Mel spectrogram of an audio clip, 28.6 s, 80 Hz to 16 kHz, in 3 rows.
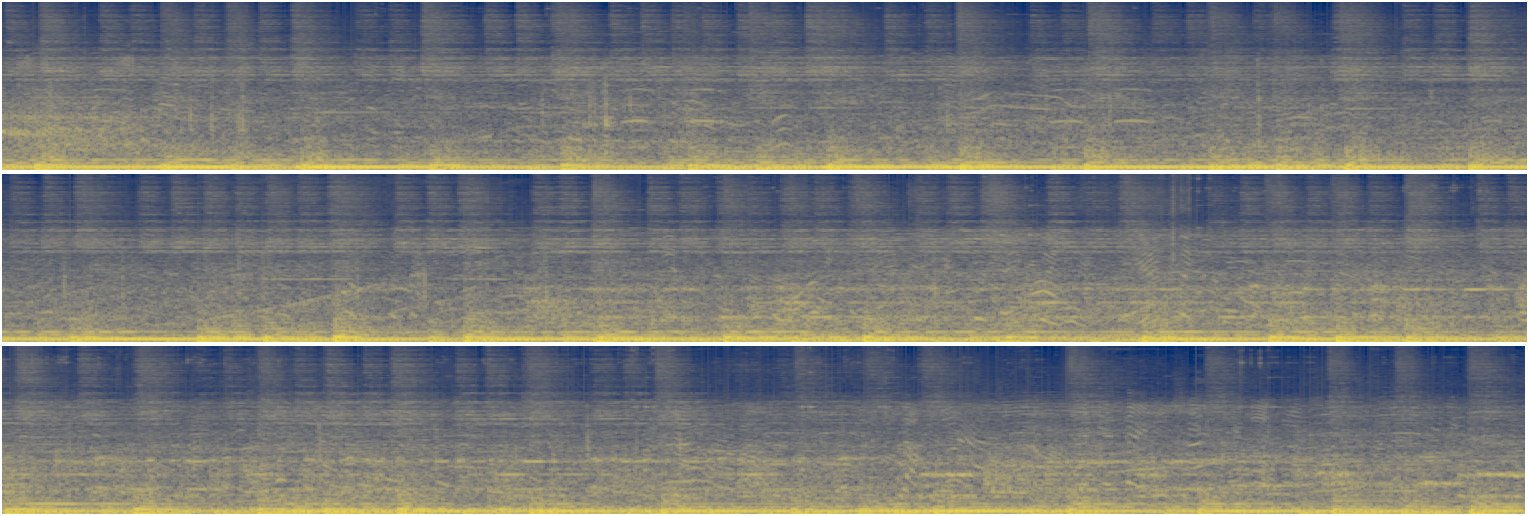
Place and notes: {"title": "Dajia Jenn Lann Temple, 大甲區大甲里 - In the square of the temple", "date": "2017-03-24 15:51:00", "description": "Temple fair, In the square of the temple", "latitude": "24.35", "longitude": "120.62", "altitude": "55", "timezone": "Asia/Taipei"}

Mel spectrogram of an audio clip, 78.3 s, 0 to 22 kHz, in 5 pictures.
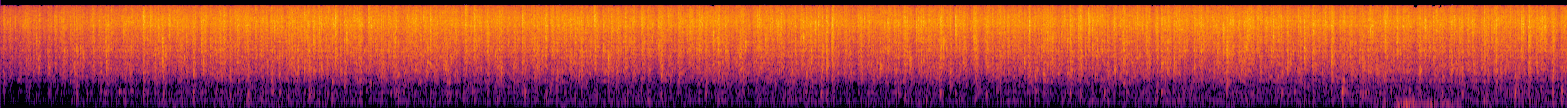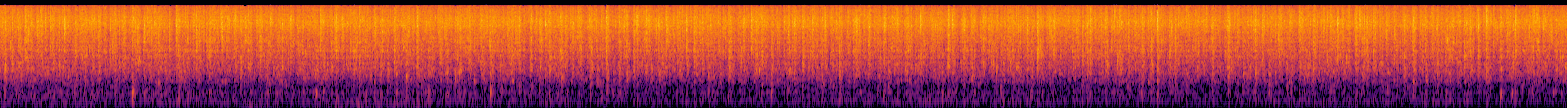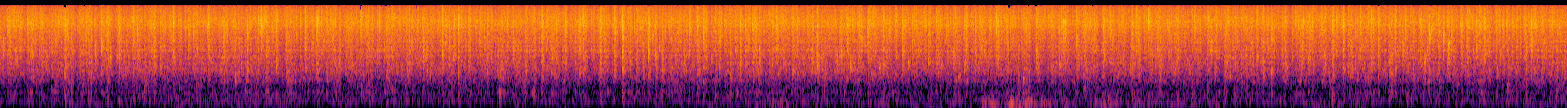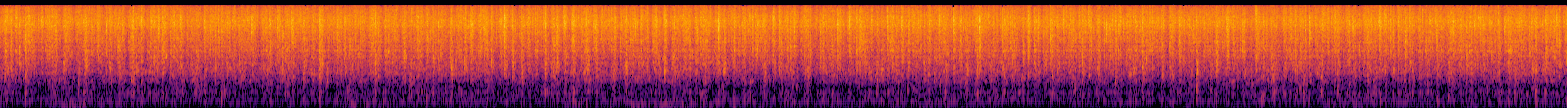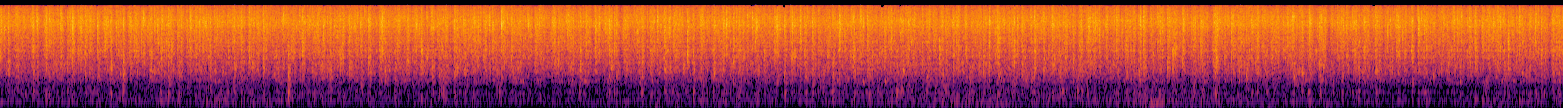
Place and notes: {"title": "frozen waterfall near Baltic Sea", "date": "2010-01-30 18:06:00", "description": "cold winter day after some fresh snow we take a short walk out to the sea.", "latitude": "54.48", "longitude": "10.15", "altitude": "6", "timezone": "Europe/Tallinn"}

